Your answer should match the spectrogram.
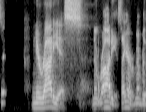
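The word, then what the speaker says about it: NIRATIAS: new record one more time how do you pronounce it niradius the radius i gotta remember that great record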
